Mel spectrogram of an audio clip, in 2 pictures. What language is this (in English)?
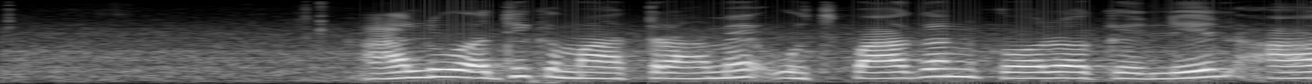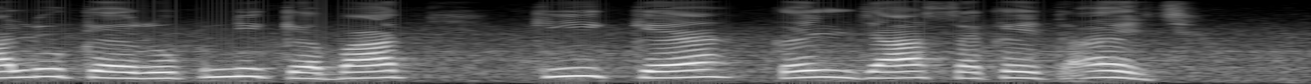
Maithili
